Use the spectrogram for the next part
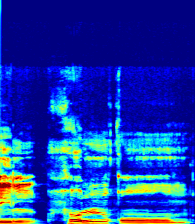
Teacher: ہا کو گہرائی سے ادا کریں گے ، لام کو سامنے لانا ہے، قوف کو موٹا ادا کرتے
